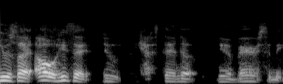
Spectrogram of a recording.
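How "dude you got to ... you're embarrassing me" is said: muttered under breath, whispering, quieter. Retelling what a character whispered to another: imitating someone whispering under breath. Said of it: "he whispers some shit under his breath".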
